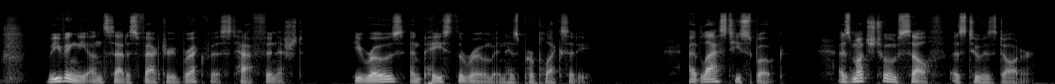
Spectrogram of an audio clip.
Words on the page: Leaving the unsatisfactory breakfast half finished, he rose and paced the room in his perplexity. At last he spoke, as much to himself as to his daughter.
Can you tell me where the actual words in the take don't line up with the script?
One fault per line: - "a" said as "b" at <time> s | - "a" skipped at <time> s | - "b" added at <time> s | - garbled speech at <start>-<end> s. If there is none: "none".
none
